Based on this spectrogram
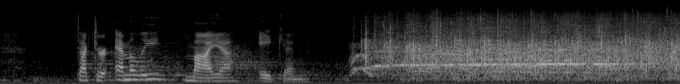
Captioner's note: crowd applauding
